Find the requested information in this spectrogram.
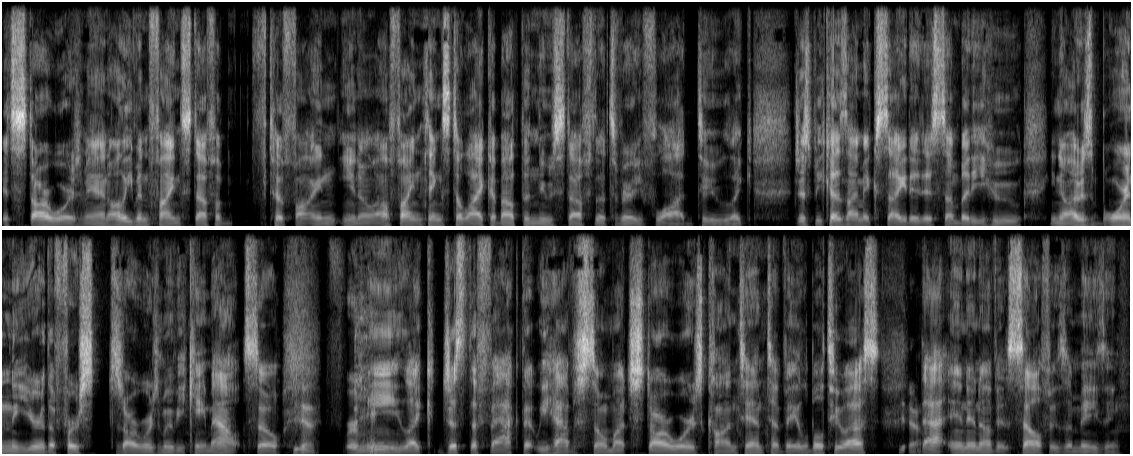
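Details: Adult man speaking; ordinary speech.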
